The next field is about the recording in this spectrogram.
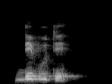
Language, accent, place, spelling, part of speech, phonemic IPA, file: French, France, Lyon, débouter, verb, /de.bu.te/, LL-Q150 (fra)-débouter.wav
- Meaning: to dismiss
